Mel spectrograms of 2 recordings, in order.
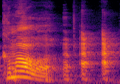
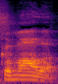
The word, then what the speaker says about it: Kamala: to be like uh we call her uh kamala you know everybody calls it kamala you know i call it kamala her name is kamala i know but but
